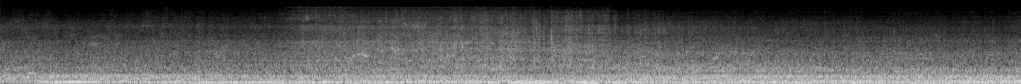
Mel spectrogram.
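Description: An engine idling, a steady low drone that holds an even pitch throughout.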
